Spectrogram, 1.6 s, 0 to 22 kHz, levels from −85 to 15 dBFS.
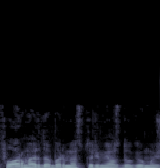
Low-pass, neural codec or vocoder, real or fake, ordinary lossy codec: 10.8 kHz; none; real; MP3, 32 kbps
